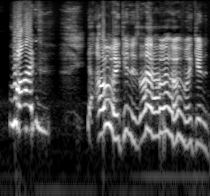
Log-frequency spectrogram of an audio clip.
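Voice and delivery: loud, high mock shock, then dropping back; shocked reaction. Streamer's brain reacts to the girl's age, loud shock. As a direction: blurt out your stunned inner reaction. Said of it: "that's how my brain reacted".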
